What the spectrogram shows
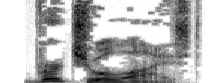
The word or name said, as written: virtualized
